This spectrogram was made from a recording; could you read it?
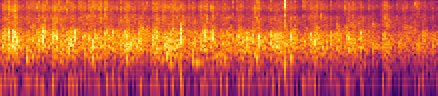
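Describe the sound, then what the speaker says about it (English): An audience at a startup pitch competition final applauds steadily, a dense, continuous clatter of many hands with no pause, loud and even throughout. "That's the part where you applaud."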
